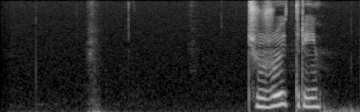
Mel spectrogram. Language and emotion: Russian, neutral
